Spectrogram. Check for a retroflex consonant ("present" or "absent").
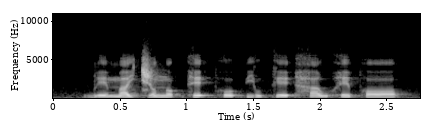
absent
